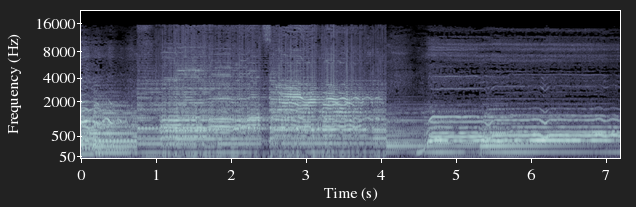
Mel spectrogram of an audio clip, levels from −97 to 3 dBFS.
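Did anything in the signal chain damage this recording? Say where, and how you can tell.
Yes. Planar audio read as interleaved, from 0.75 to 4.07 s, points to a sample-format conversion fault at the driver or buffer stage. The sound takes on a robotic buzz near 188 Hz with no clear octave shift. Each block of about 5.33 ms, which fits a 256-sample planar buffer, is packed as all-left then all-right but read as alternating pairs, so it plays twice at double speed. The blocks are short enough that the repetition registers as buzz rather than pitch.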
